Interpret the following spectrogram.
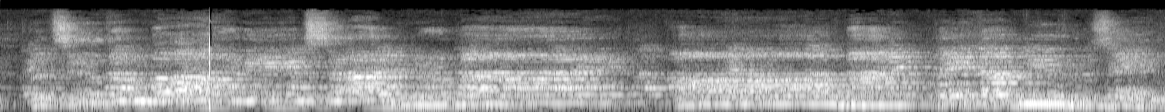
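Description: Mixed-voice high school chorus singing a cappella: sustained chords in several voice parts, the words carried on held notes, with no instruments.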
